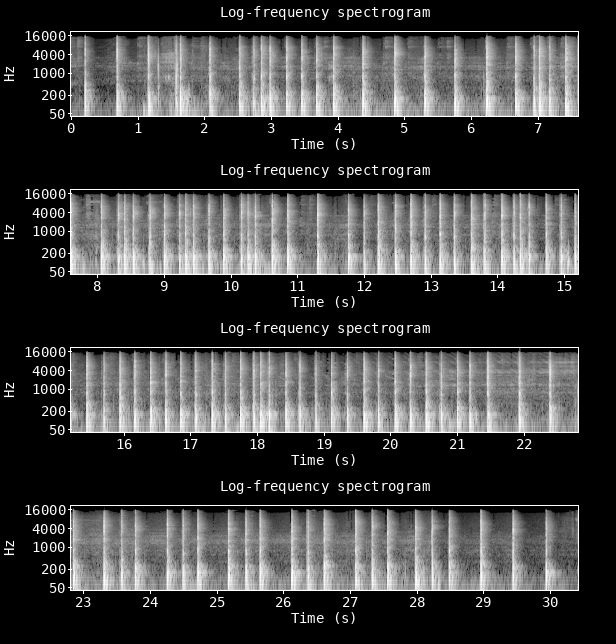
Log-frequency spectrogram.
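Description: Hands tapping and knocking on a surface close to the microphone, in a rough beat of about three knocks a second. A faint low steady tone sounds underneath through the middle of the stretch.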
